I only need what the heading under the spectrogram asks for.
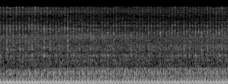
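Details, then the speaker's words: Small farm tractor at auction preview, in neutral: low, even putter with steady firing, no knocks or rattles, revved up a little; sounds good, healthy idle. "Yeah, that's that's nice. Sounds good. Sounds good. Re up a little. Yeah, not bad."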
